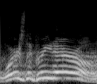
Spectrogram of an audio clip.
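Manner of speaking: high, loud, playful yell.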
